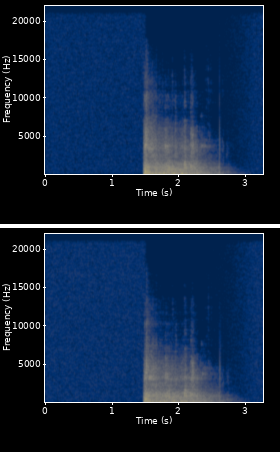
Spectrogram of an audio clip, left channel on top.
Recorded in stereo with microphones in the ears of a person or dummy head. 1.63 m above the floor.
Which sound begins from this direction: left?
A sliding door, at 1.5 s.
